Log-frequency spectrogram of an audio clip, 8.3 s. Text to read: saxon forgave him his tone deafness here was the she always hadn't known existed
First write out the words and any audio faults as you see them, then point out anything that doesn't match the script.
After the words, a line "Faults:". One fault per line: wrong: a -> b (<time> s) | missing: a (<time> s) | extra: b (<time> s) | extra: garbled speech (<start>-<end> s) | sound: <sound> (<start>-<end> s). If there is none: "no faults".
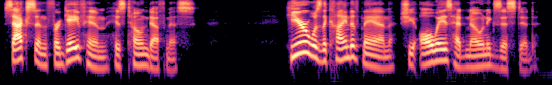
saxon forgave him his tone deafness here was the kind of man she always had known existed
Faults:
extra: kind of man (4.9 s)
wrong: hadn't -> had (6.8 s)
